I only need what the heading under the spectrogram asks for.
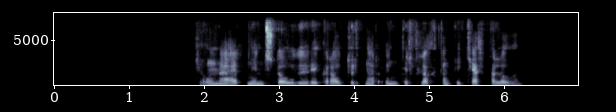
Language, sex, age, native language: Icelandic, male, 40-49, Icelandic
